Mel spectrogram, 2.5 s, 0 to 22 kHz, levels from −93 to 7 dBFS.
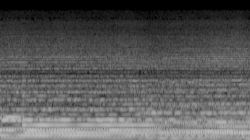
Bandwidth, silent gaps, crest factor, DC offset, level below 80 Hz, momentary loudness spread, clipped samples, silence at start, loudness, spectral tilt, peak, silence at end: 12.5 kHz; none; 12 dB; under 0.1%; -36 dBFS; 4 LU; under 0.1%; 0 s; -22 LUFS; -7 dB/octave; -10 dBFS; 0 s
